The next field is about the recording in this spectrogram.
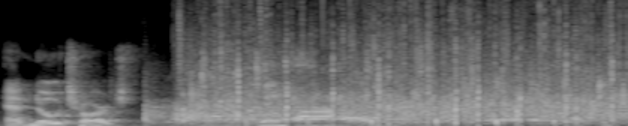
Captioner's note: audience applause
